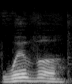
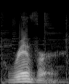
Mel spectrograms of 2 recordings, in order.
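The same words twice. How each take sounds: First: The word begins with a W-like sound. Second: The word begins with a clear R sound. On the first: The speaker calls it wrong. "I used to say" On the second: The speaker calls it right. "Now I can say my R's perfectly"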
